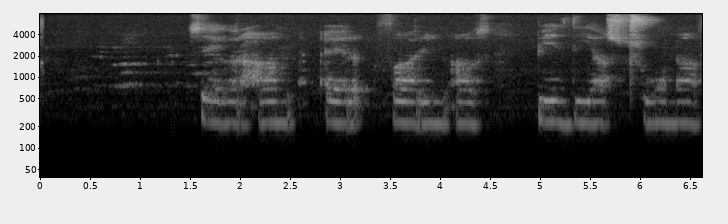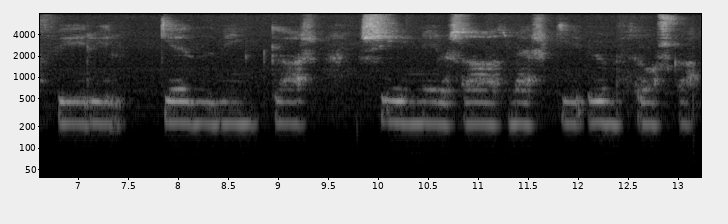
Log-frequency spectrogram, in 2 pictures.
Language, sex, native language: Icelandic, male, Icelandic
